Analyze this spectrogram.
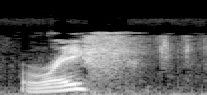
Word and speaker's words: Ralph: say this I think Rafe even though his name is spelled Ralph yeah Ralph Fiennes it's race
